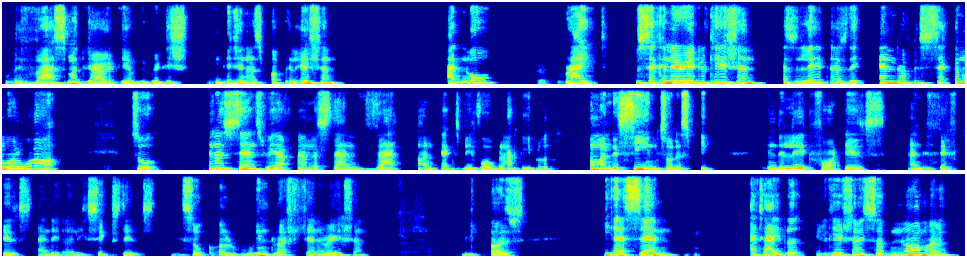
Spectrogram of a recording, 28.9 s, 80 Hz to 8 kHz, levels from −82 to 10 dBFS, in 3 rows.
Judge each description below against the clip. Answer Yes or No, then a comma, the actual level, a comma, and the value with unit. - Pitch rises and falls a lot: Yes, wide, 5.9 semitones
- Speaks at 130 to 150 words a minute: Yes, slow, 135 wpm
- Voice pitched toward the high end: Yes, high, 195 Hz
